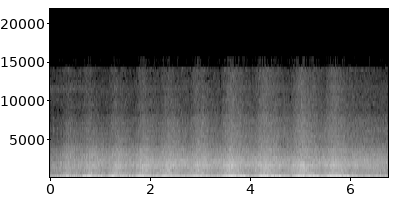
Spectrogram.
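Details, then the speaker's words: Motorcycle at 85,000 km, cam chain never replaced: repeated throttle blips bring a dry rasping rattle that rises with revs; worn cam chain, to be replaced. "Nah masih kasar, ini disebabkan oleh rantai keteng teman-teman. Rantai ketengnya juga udah lumayan aus teman-teman ini. Ada suara ngasreng kayak gitu."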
